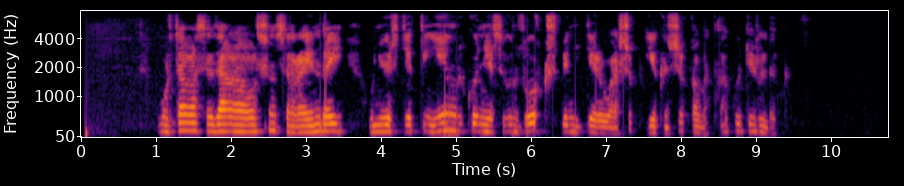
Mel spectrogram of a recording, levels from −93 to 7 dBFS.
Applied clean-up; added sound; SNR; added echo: none; none; none; none.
